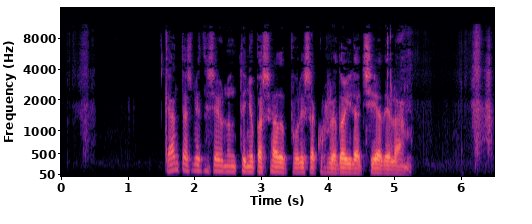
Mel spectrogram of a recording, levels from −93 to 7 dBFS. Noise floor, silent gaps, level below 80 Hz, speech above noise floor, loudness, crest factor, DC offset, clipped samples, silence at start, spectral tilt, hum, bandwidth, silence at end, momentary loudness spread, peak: -79 dBFS; none; -56 dBFS; 55 dB; -24 LUFS; 20 dB; under 0.1%; under 0.1%; 1.55 s; -5 dB/octave; none; 11 kHz; 0.05 s; 11 LU; -6 dBFS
